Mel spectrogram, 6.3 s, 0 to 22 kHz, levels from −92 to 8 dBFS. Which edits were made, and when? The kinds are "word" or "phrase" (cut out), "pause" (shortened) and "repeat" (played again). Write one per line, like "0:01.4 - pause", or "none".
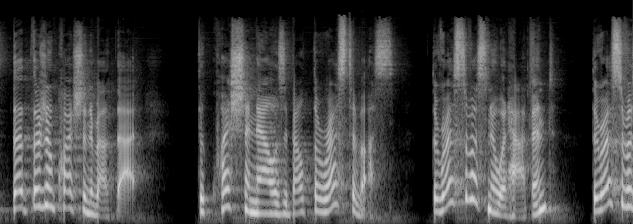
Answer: none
